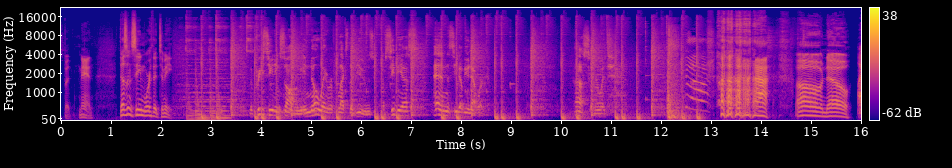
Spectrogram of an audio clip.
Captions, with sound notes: but man, doesn't seem worth it to me. (upbeat music) - The preceding song in now way reflects the views of CBS and the CW network. Ah screw it. (yells) - (laughing) Oh no.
